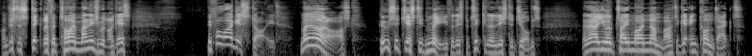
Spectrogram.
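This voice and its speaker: A man's voice: on the high side, big pitch swings, normal speed, no echo, clean studio sound. A man playing a put-upon, obliging odd-job man in a radio play, talking in a wry, incredulous, conversational way.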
